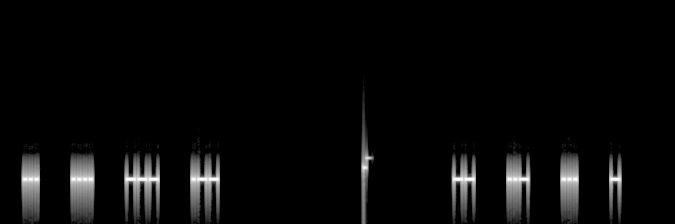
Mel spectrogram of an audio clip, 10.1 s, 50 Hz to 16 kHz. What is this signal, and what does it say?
Morse code, heard as a keyed tone, about 28 wpm, spaced as for 13 wpm, 700 Hz. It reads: SHOW MUST
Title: 4x Character Spacing - Top 300 Words - 28wpm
